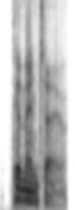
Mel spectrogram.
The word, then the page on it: pimento: British English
